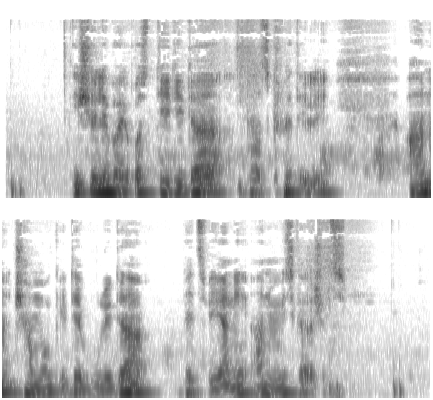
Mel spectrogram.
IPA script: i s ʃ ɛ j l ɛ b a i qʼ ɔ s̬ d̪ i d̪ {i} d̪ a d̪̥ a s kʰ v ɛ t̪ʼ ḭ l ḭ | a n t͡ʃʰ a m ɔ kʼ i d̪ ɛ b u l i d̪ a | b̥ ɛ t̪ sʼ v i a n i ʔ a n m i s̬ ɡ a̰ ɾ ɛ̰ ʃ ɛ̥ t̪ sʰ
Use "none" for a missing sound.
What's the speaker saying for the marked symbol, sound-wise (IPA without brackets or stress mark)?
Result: i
